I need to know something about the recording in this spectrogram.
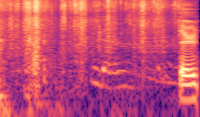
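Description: Packing paper and a clear plastic bag crinkling and rustling as hands pull them around a boxed replacement blinker lamp, with irregular crackles and small snaps.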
